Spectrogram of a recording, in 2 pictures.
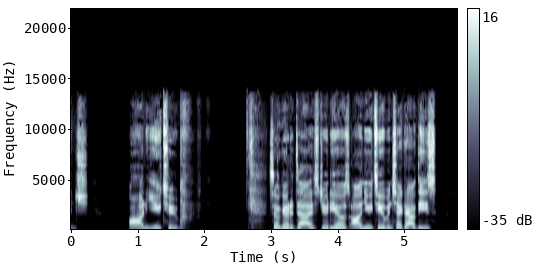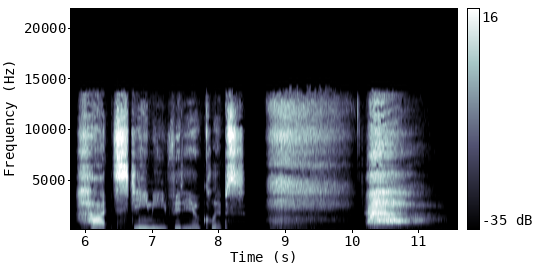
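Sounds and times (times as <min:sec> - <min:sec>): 
speech: 0:00.0 - 0:01.8, 0:02.6 - 0:09.2
person inhaling steam from a humidifier: 0:08.8 - 0:11.5.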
